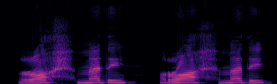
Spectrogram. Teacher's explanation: रा को पुर करके पढ़ेंगे और हा को दरमियान हलक से बारीक सी आवाज में पढ़ेंगे।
